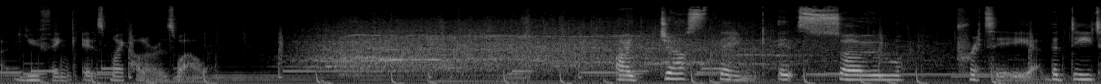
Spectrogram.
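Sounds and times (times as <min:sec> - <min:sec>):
music with kick-drum beat: 0:00.8 - 0:10.5.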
